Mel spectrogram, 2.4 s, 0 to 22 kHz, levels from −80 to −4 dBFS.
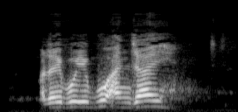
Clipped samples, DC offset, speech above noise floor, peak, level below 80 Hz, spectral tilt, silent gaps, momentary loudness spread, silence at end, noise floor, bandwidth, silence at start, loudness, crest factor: under 0.1%; under 0.1%; 37 dB; -2 dBFS; -76 dBFS; -3 dB/octave; none; 11 LU; 0.65 s; -53 dBFS; 13 kHz; 0.4 s; -16 LUFS; 16 dB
